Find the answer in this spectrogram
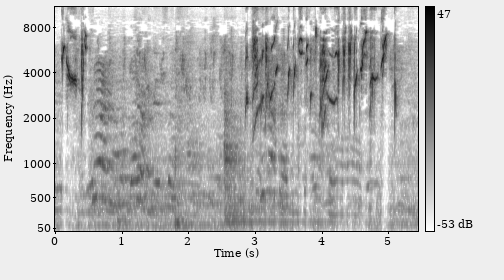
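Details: European goldfinch singing: after a stretch of low voice-like sounds, a rapid burst of high, bright, tinkling twitters fills the second half, with quick notes jumping up and down.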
